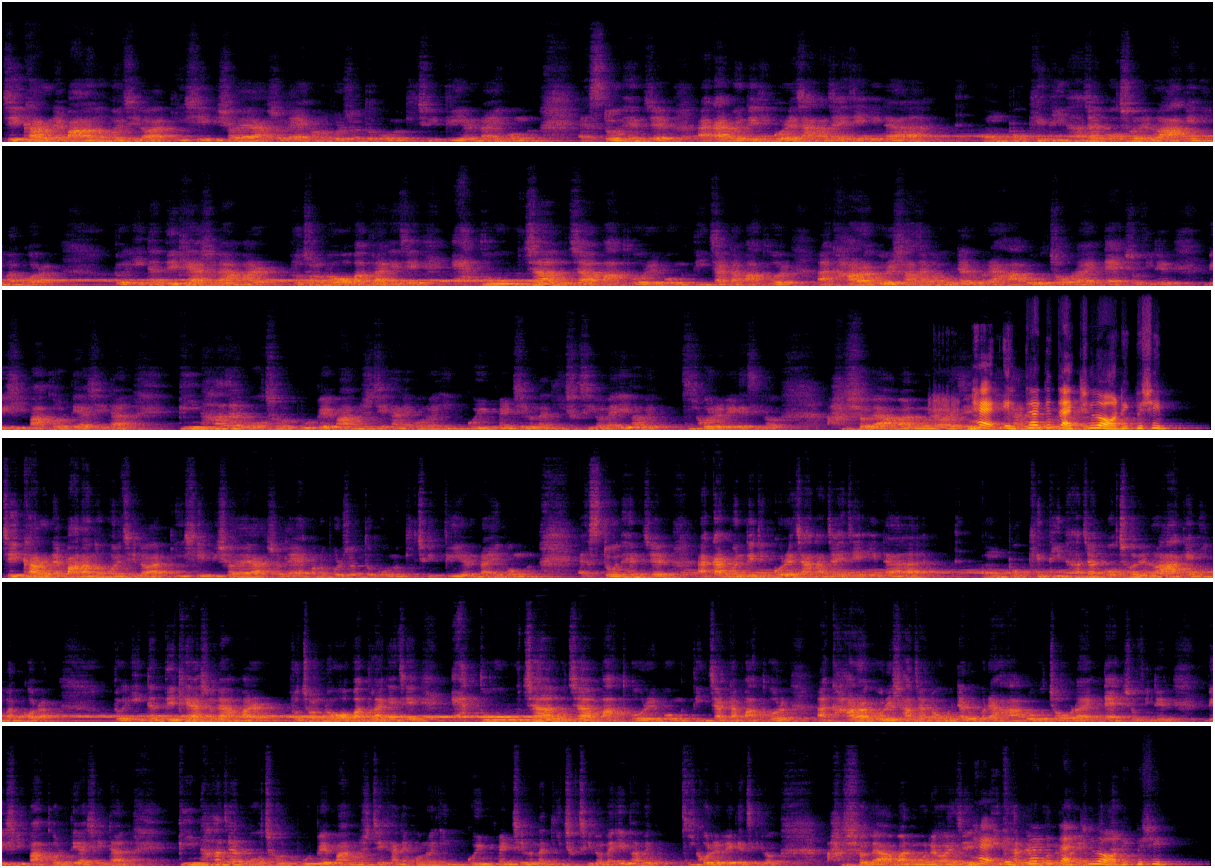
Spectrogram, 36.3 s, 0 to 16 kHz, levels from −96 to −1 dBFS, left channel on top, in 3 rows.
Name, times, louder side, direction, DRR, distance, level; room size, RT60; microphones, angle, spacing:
voice 1, 0.0-9.2 9.8-30.8 31.0-35.1, right 1 dB, 50° right, -3 dB, 4.6 m, -32 dB
sound 1, 6.8-17.7, right 4 dB, 25° right, 1.7 m, -38 dB
voice 2, 33.9-35.9, left 6 dB, 70° left, 14 dB, 0.5 m, -23 dB
15.0 x 10.5 x 2.6 m, 1.0 s
head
